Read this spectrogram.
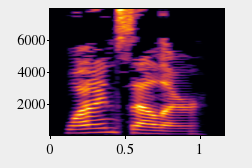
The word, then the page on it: wine cellar: British English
